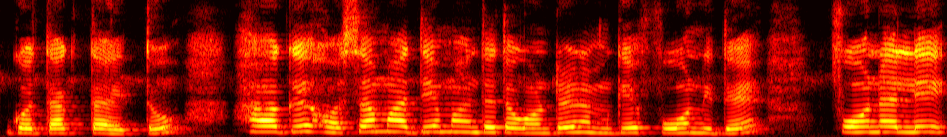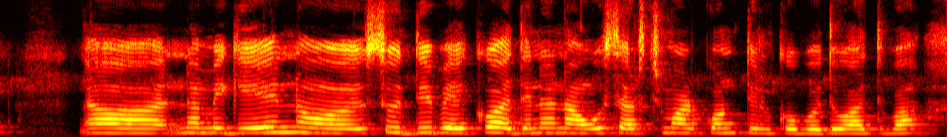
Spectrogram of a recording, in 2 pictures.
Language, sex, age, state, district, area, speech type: Kannada, female, 18-30, Karnataka, Shimoga, rural, spontaneous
